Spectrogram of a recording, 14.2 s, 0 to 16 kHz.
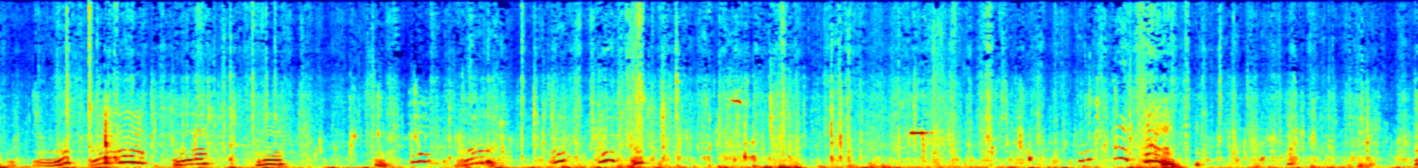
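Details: Newborn American Staffordshire Terrier pups, born 9-6-17, give many overlapping high arched squeaks and whimpers through the whole stretch, some briefly rising then falling, with low rumbling handling noise and murmuring underneath.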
